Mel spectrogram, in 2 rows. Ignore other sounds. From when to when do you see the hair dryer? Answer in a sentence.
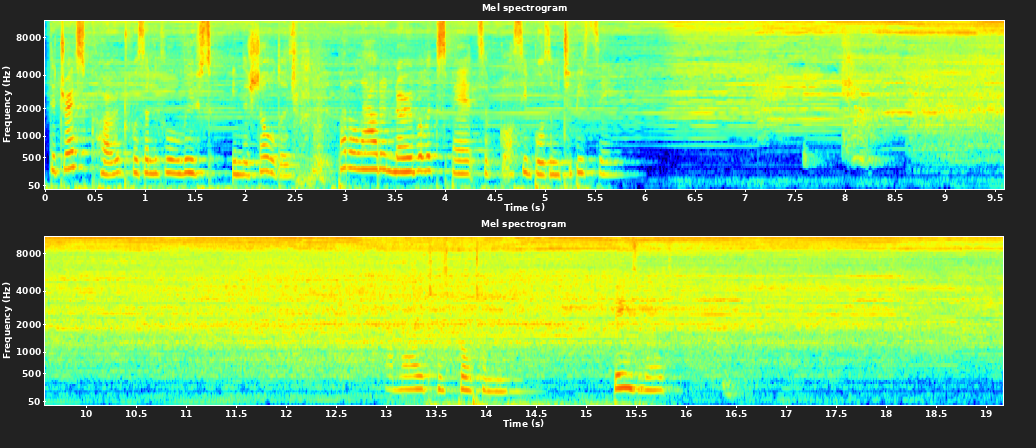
You can hear the hair dryer from 8.6 to 19.1 s.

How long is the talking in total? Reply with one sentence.
You can hear the talking for 8 seconds altogether.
